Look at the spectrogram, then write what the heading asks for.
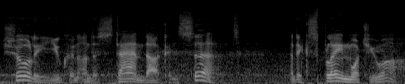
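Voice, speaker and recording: A man's voice: lowish voice, big pitch swings, moderate pace, slight background noise. A man playing a wary, battle-seasoned heroic champion in a video game, talking in a cautious, questioning way. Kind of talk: dramatic video game dialogue. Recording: game audio with loud background ambience.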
